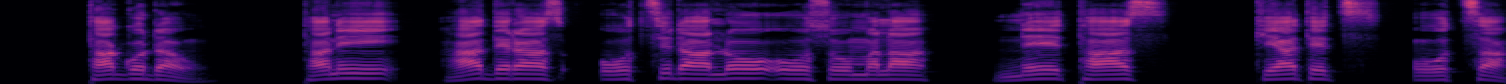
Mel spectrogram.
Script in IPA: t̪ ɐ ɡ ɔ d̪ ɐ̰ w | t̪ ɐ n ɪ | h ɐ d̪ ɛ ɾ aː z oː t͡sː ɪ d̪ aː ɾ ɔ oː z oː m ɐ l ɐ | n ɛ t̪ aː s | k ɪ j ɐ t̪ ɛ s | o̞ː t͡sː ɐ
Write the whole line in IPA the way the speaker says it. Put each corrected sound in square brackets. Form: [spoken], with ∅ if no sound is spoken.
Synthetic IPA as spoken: t̪ ɐ ɡ ɔ d̪ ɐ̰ w | t̪ ɐ n ɪ | h ɐ d̪ ɛ ɾ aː [s] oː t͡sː ɪ d̪ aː [l] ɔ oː [s] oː m ɐ l ɐ | n ɛ t̪ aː s | k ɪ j ɐ t̪ ɛ [t͡s] | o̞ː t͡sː ɐ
